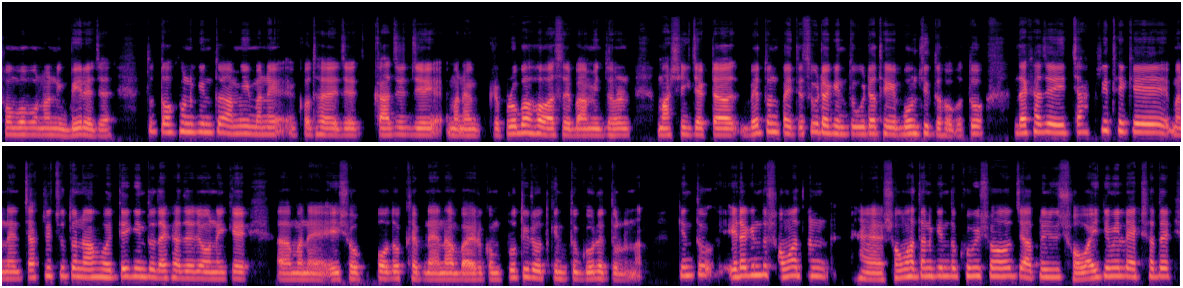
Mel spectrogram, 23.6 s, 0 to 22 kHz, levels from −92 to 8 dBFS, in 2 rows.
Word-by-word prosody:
সম্ভাবনা 150 -1 -2
অনেক 140 -3 -2
বেড়ে 145 -1 +3
যায়। 130 +1 -4 0.3
তো - - -8
তখন 200 +2 0
কিন্তু 200 -1 -2
আমি 175 +1 -2
মানে 160 0 -1 0.2
এক 145 - -12
কথায় 155 -1 0
যে 145 - 0 0.3
কাজের 150 +1 +1
যে 145 - +3 0.3
মানে 135 - +1 0.3
এট 140 - -4
প্রবাহ 175 +2 +4 0.2
আছে 145 +1 -5
বা, - - +3
আমি 145 0 +1
ধরেন 145 +1 0 0.4
মাসিক 150 +2 0
যে - - +2
একটা 145 0 +3 0.3
বেতন 185 +6 +1
পাইতেছি, 165 -3 -2
ওটা 190 - +5
কিন্তু 160 0 -2
ওইটা 170 +1 +2
থেকে 165 -2 +2
বঞ্চিত 170 -1 +1
হব। 130 - -3
তো 175 - +1 0.5
দেখা 185 +3 +4
যায় 205 -1 +6
এই - - -1
চাকরি 205 +5 -2
থেকে 215 -1 +2 0.4
মানে 150 0 -1 0.2
চাকরিচ্যুত 205 +3 -2
না 180 - +4
হইতেই 180 +2 +2
কিন্তু 190 -1 0
দেখা 165 0 +1
যায় 160 - +1
যে 155 - +2
অনেকে 150 +1 0 0.4
আ - - +3
মানে 135 0 +1 0.2
এইসব 145 +1 0 0.2
পদক্ষেপ 155 -1 0
নেয় - - +1
না 135 - +3
বা, - - +3
এরকম 140 0 -3
প্রতিরোধ 175 -2 -1
কিন্তু 150 0 -3
গড়ে 150 +1 +2
তোলে 135 -2 -5
না। - - -7 0.4
কিন্তু 220 +2 -1 0.3
এটা 210 - +6
কিন্তু 230 +1 +2
সমাধান 210 +2 0 0.4
হ্যাঁ, 140 -3 +1
সমাধান 195 +4 +2
কিন্তু 205 -1 0
খুবই 210 -1 +1
সহজ। 200 0 +4
যে - - +1
আপনি 165 - -7
যদি 185 0 -2
সবাইকে 155 +8 +2
মিলে 205 -1 +1
একসাথে 195 +1 -1
170 Hz, 190 wpm, -23 LUFS, 150-200 Hz, 0.5 s, যায়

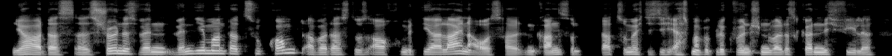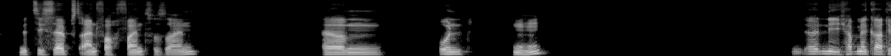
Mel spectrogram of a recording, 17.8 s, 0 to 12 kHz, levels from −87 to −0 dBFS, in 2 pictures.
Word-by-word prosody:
ja, 115 0 +5
dass 105 -2 0
es 105 -2 -2
schön 160 +5 +4
ist, 150 -3 +1
wenn 125 -1 +2
wenn 140 +6 +1
jemand 170 -1 +3
dazukommt, 160 +7 0
aber, 120 -1 +1
dass 120 0 -1
du 125 - -7
's 120 - -9
auch 120 -1 0
mit 125 -1 -5
dir 130 -2 +2
alleine 135 +4 +5
aushalten 100 +1 -2
kannst. 115 +4 0
Und - - -6 0.2
dazu 125 - -2
möchte 125 -3 -1
ich 105 - -13
dich 120 - -7
erst 125 - -1
mal 115 - +3
beglückwünschen, 115 -3 -1
weil 110 -1 +4
das 115 - -6
können 120 0 +4
nicht 120 -2 -1
viele, 105 -2 -4 0.3
mit 115 -1 -6
sich 110 -3 -5
selbst 120 0 +2
einfach 100 -1 +1
fein 100 -1 0
zu 95 - -14
sein. 100 +9 -4 1.2
Ähm, 110 -1 0 0.5
und 130 -1 -1 0.4
mhm. 125 - -1 2.6
Äh, 145 +1 -2
ne, 150 0 0
ich 130 +2 -7
habe 145 0 -3
mir 145 -1 +3
grade 130 -2 +1
120 Hz, 160 wpm, -24 LUFS, 110-135 Hz, 2.6 s, ja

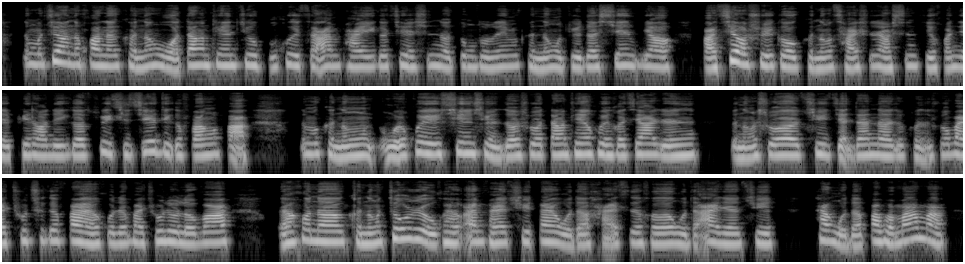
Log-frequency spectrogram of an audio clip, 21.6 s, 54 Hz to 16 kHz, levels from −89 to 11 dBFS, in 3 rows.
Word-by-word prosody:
那 - - -5
么 235 - -1
这 265 - +2
样 270 -2 +5
的 230 - -2
话 230 0 +2
呢， 210 -1 0
可 215 -2 -4
能 210 +4 -1
我 180 -5 +1
当 225 +2 +1
天 225 -1 -1
就 225 -1 -1
不 195 -2 -9
会 220 +1 -2
再 210 -1 -3
安 215 - +1
排 200 -2 -1
一 195 - -3
个 205 0 -3
健 210 -1 -3
身 220 +3 -5
的 190 -3 -1
动 205 0 -5
作 195 -2 -2
了。 195 - -2
因 205 - -4
为 - - -5
可 210 -2 -6
能 180 +2 0
我 185 - -1
觉 190 +1 -1
得 200 +1 -1
先 220 +2 -4
要 200 -2 -1 0.2
把 180 -1 +3
觉 280 +5 +6
睡 230 -2 -1
够， 200 -3 +1
可 185 0 -6
能 180 +2 0
才 185 -3 -2
是 205 +3 -7
让 185 -3 +1
身 215 +3 -6
体 190 - -4
缓 185 +1 -3
解 180 -2 -1
疲 200 +3 -4
劳 190 -1 +1
的 190 - -1
一 185 - -1
个 190 -1 +1
最 220 +5 -3
直 210 -1 -7
接 245 +5 -1
的 235 -3 -2
一 - - -3
个 195 - -1
方 195 +2 0
法。 - - +2 0.4
那 215 - -4
么 215 - -1
可 220 -3 -3
能 180 +2 +2
我 170 +2 +3
会 220 0 +2
先 225 +1 0
选 200 -7 -1
择 180 +2 +2
说 200 0 -2
当 205 0 0
天 215 0 +1
会 210 -2 +1
和 190 -1 0
家 210 +1 0
人 195 +1 +1 0.2
可 165 - -4
能 160 +2 +1
说 195 0 +3
去 205 +1 -2
简 - - -2
单 195 +1 +1
的， 190 -2 +2
就 190 - -3
可 180 -2 -5
能 160 - -4
说 205 +3 -6
外 205 -2 +2
出 200 +4 -6
吃 230 +1 -9
个 230 0 -2
饭 220 -4 +3
或 195 0 -4
者 195 - 0
外 205 0 -1
出 220 +3 -2
溜 220 -1 +3
溜 190 -1 +2
弯 205 +2 +3
儿， 215 +1 +4 0.3
然 200 +4 +3
后 245 - 0
呢， 220 -1 +5
可 215 -2 -4
能 190 +3 +1
周 260 +3 +3
日 255 -4 +3
我 185 - +4
会 205 +3 0
安 220 +2 0
排 200 -1 +1
去 210 +1 -5
带 220 -1 +1
我 175 -4 0
的 180 +2 -1
孩 190 - -3
子 195 +1 -5
和 190 -1 0
我 185 -2 0
的 175 - -6
爱 - - +2
人 185 -1 0
去 190 -2 -3 0.3
看 235 -2 +2
我 170 - 0
的 165 +1 -1
爸 230 - +2
爸 205 -4 +2
妈 235 +6 +3
妈， 230 -8 +2
200 Hz, 365 characters per minute, -23 LUFS, 190-220 Hz, 0.4 s, 觉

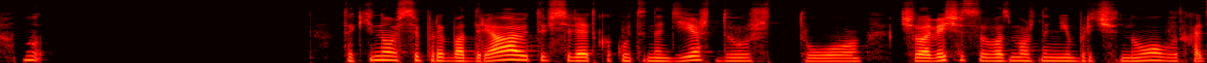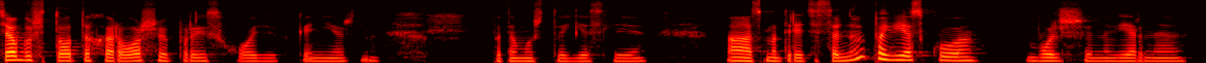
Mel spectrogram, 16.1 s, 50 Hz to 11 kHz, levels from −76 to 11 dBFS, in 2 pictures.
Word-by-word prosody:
Ну. 215 0 -4 2.0
Такие 210 - -3
новости 210 -1 +3
приободряют 185 +5 +5
и - - -2
вселяют 180 -2 +3
какую-то 175 0 -8
надежду, 170 0 -1
что 155 -1 -5 0.2
человечество, 180 +2 +4
возможно, 175 +1 -1
не 175 -1 -2
обречено. 175 +2 0
Вот 170 -1 -6
хотя 210 +1 +7
бы 215 0 +1
что-то 180 -1 0
хорошее 175 +1 0
происходит, 165 -2 -8
конечно. 160 +2 -9 0.7
Потому 160 0 -5
что 160 - -9
если, 155 +1 -9 0.5
а, 175 -2 +4
смотреть 165 -1 -4
остальную 180 - 0
повестку, 210 - +2 0.3
больше, 175 -1 -2
наверное, 165 0 -6
170 Hz, 110 wpm, -28 LUFS, 165-185 Hz, 2.0 s, хотя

